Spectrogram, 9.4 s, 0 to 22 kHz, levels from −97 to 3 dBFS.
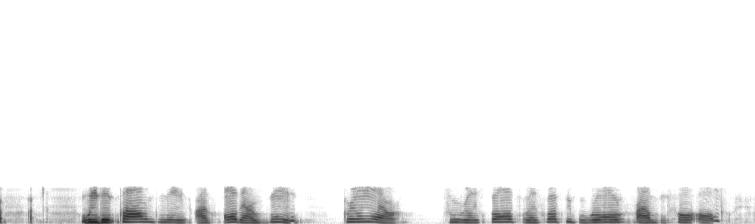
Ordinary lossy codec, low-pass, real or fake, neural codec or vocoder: none; 3.6 kHz; fake; autoencoder, 44.1 kHz, a latent of 192 numbers a frame, MeloTTS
